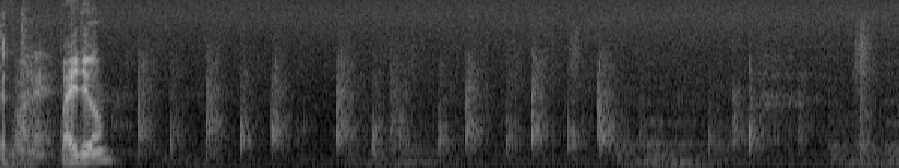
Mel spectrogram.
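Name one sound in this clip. Footsteps walk away across a hard floor.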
